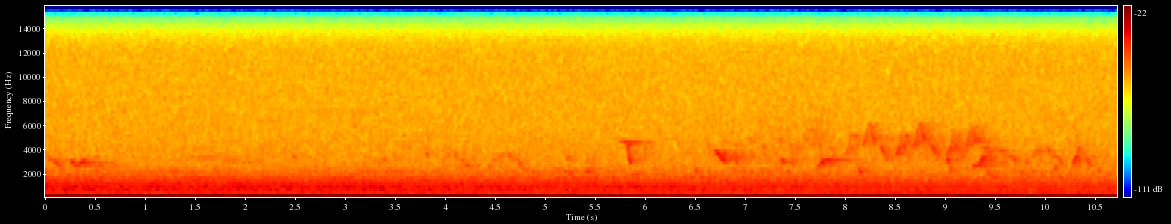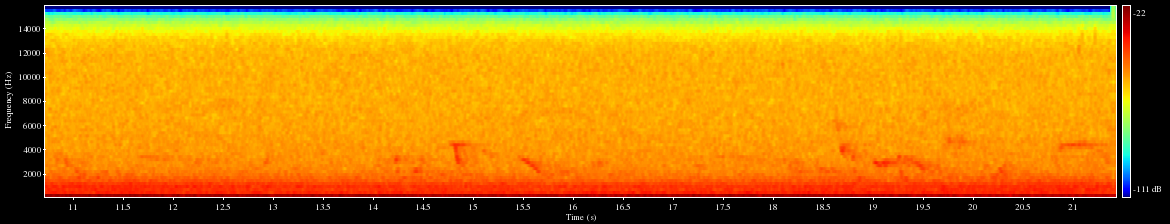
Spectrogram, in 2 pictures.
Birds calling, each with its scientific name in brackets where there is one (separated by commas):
Gray Catbird (Dumetella carolinensis)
